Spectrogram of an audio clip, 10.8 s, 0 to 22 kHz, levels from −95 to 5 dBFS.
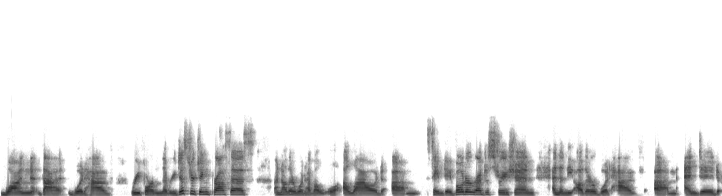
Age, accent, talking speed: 20-39, American, 135 wpm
